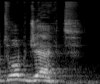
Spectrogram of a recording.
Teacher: Aí a sílaba tônica do verbo sempre fica no final.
